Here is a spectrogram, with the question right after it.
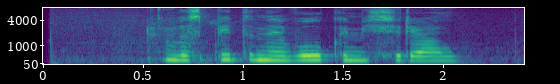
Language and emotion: Russian, neutral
